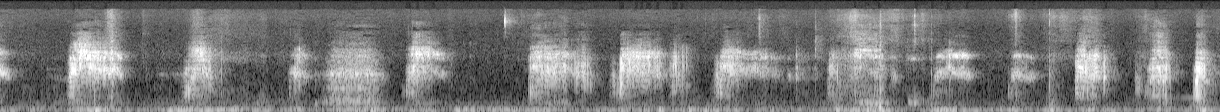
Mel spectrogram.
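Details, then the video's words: Pet female green-cheeked conure indoors, burrowing into and chewing a pocket while making strange noises. Soft, scratchy chirps and squeaky bursts come irregularly, mixed with rustling and scraping of fabric in a small room. "Green Cheek Conure making Strange Noise"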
